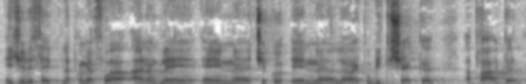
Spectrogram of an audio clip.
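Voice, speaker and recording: A man's voice: medium pitch, moderate pace, reverberant, long reverb tail. An Italian man with an Italian accent, a guest actor giving an interview, hesitating often as he searches for his French words. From Italy.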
